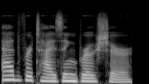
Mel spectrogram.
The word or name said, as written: advertising brochure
